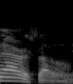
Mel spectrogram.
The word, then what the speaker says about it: Aristotle: Old man Aristotle. It's more my problem than yours. Rhymes with bottle.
